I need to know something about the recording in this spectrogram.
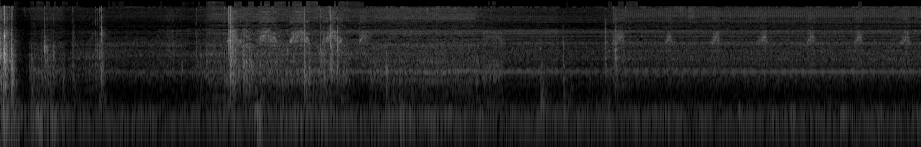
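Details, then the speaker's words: VCR after loading a cassette: quick high chirp repeating about twice a second, from a squeaking felt pressure pad needing cleaning or replacement. "Да посвистывать такое вот примерно так друзья посвистывает фетр который пора либо менять либо чистить"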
